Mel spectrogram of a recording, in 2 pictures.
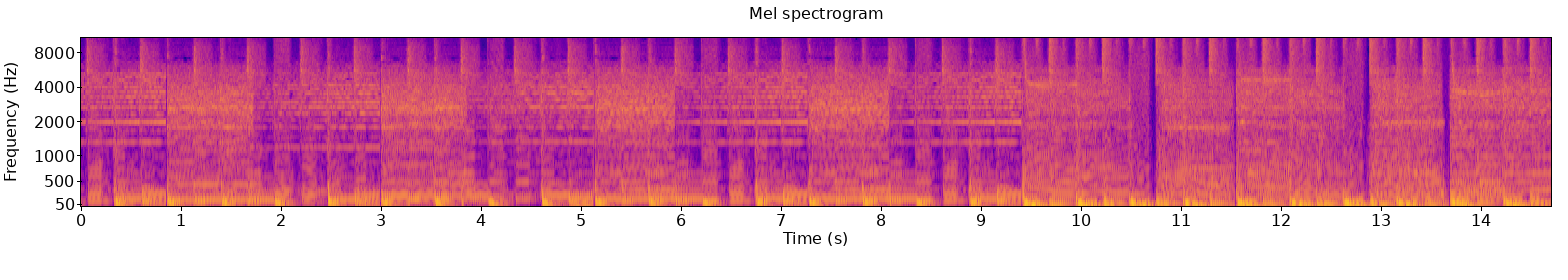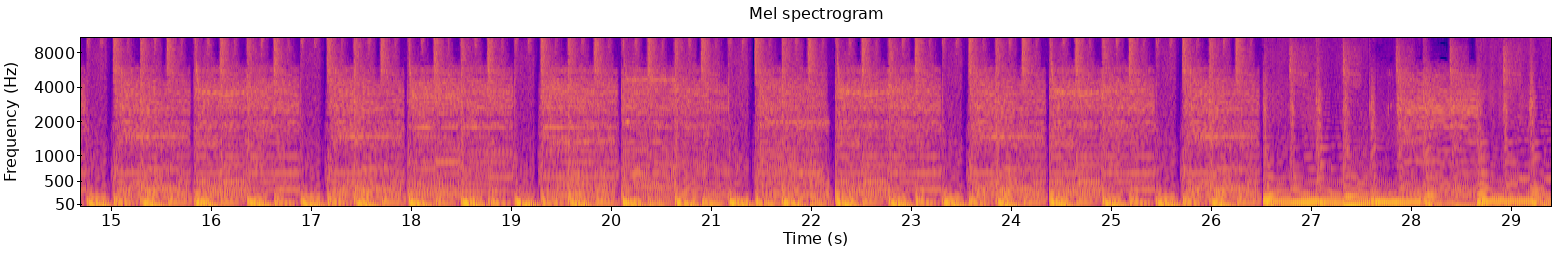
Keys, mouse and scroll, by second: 3.1 alt+middle click, 3.3-4.1 alt+drag, 4.4 Tab, 5.2 alt+middle click, 5.3 alt+right click, 5.8-8.5 shift+drag, 8.5 f, 8.8-10.3 shift+drag, 10.3 alt+middle click, 10.5 alt+click, 10.9 f, 11.0 click, 11.5 right click, 11.8 click, 12.0-13.6 typing, 12.1 click, 12.9 click, 13.4 click, 13.8 shift+click, 14.6 alt+right click, 14.9-16.0 alt+drag, 16.0 alt+middle click, 16.2-17.2 alt+drag, 17.2 Tab, 17.5 alt+right click, 17.8 alt+middle click, 17.9 alt+right click, 18.0-19.7 shift+drag, 19.7 alt+right click, 20.0 f, 20.5 ctrl+click, 21.2 f, 21.4 f, 21.8 shift+click, 22.4 alt+right click, 22.6 alt+shift+click, 23.4 f, 23.5 ctrl+click, 24.4 alt+right click, 24.6 alt+click, 25.2 Tab, 25.8-26.2 scroll up 2, 26.2 click, 26.6 middle click, 27.1-29.4 drag.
